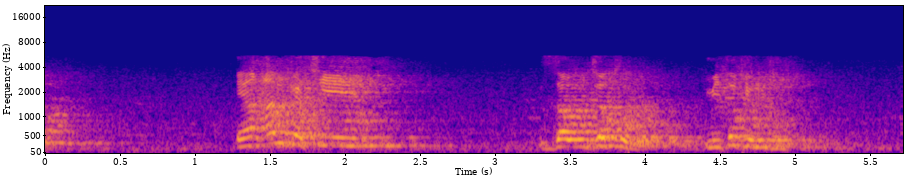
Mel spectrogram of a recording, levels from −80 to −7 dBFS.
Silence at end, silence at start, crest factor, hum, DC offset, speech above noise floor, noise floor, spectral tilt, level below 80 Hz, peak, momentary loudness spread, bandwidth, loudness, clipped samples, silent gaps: 0 s; 0 s; 18 dB; none; under 0.1%; 22 dB; -47 dBFS; -7 dB/octave; -60 dBFS; -10 dBFS; 23 LU; 5.8 kHz; -25 LUFS; under 0.1%; none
